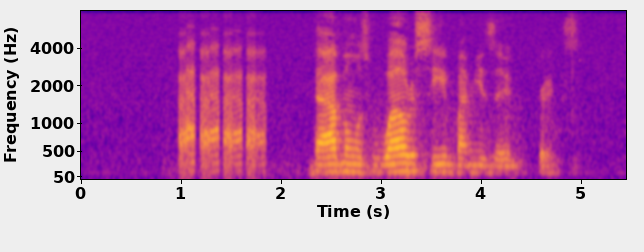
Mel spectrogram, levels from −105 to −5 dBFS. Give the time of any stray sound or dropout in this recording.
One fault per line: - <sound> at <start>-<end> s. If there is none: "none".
- laugh at 1.0-1.9 s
